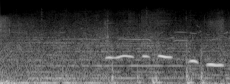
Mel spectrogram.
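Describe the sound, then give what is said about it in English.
A person whistles a few short, high, clear notes in quick succession over a steady low rumble, the tones coming in brief separate bursts rather than a continuous tune. “You were whistling. Whistling's bad luck. Turns the wind against us.”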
